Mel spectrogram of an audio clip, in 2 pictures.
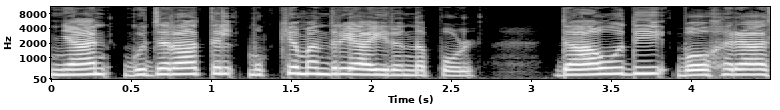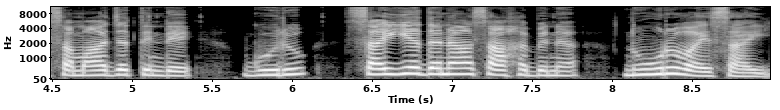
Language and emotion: Malayalam, neutral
